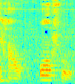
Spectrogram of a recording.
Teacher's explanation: you'll notice that the intonation goes up when I say awful.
